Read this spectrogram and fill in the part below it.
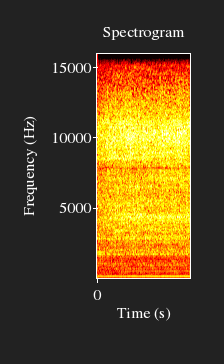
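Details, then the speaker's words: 2003 Toyota Corolla 1.6 VVT-i idling after an intake manifold fault was fixed by tightening a screw instead of replacing the manifold: steady even hum and airy hiss, no intake rattle. Engine light code cleared and not returned yet. "quite pleased i really didn't think that would work i thought i'd be spending quite a bit of money to try and get a new manifold for it that seems to have got it now"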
